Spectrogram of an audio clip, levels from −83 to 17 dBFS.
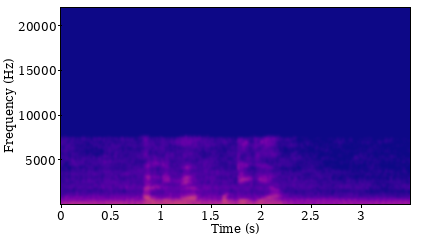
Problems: low volume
